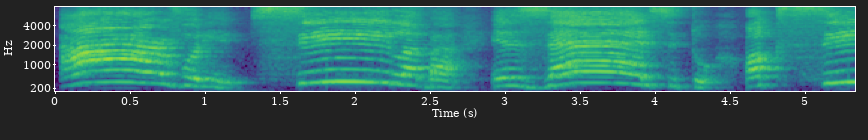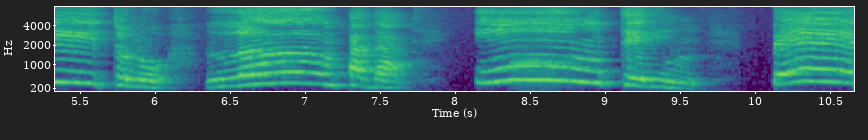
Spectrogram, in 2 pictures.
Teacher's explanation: Se é a última, não. Se é a penúltima, não. É a antepenúltima que é mais forte. Você põe um acento lá.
